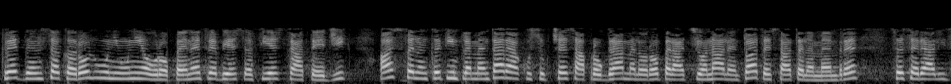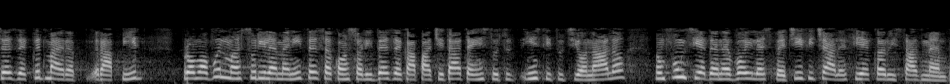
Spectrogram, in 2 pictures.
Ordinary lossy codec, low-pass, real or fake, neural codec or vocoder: none; 5.4 kHz; real; none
